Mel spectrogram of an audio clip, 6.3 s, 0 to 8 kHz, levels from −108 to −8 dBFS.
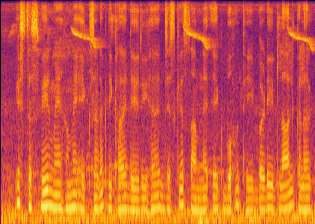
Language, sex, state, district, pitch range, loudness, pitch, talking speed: Hindi, male, Chandigarh, Chandigarh, 115-130 Hz, -17 LUFS, 120 Hz, 180 wpm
